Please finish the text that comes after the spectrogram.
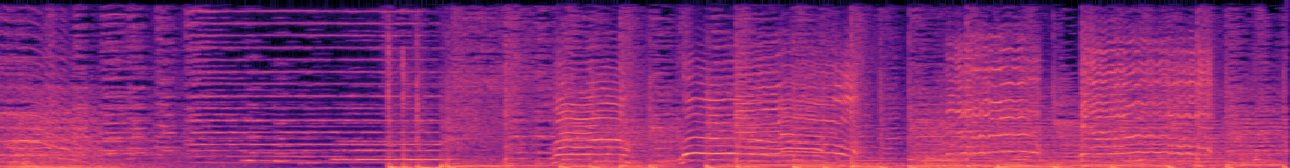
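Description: Loud, wavering goat bleats repeat in quick succession, several overlapping cries rising and falling in pitch, filling the whole stretch after a brief quieter opening.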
